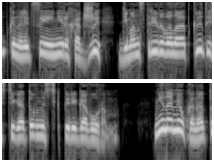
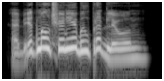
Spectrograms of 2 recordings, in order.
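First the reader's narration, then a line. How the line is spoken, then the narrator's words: Sad sigh. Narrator (Russian): печально вздохнул Кемаль Сарента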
